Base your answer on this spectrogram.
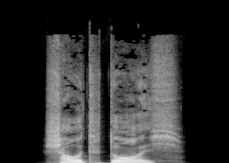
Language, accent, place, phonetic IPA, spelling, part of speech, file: German, Germany, Berlin, [ˌʃaʊ̯t ˈdʊʁç], schaut durch, verb, De-schaut durch.ogg
- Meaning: inflection of durchschauen: 1. third-person singular present 2. second-person plural present 3. plural imperative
